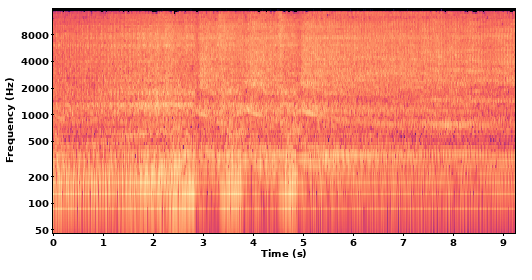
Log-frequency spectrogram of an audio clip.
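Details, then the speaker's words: Suzuki F6A petrol engine runs rough and uneven, misfiring with no stable idle, stumbling with sharp backfire pops, and hard to start. Cause is valves with no clearance, found under the valve cover. "ad Ara Suzuki f6a engine ang giti na balatian ay palado walang Menor at saka mag backfire"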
